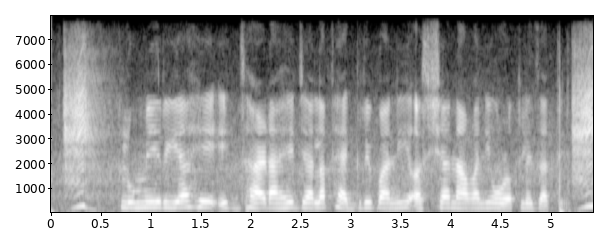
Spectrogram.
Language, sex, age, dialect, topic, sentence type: Marathi, female, 25-30, Varhadi, agriculture, statement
